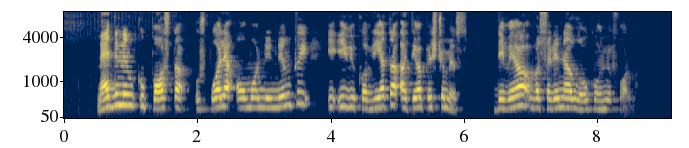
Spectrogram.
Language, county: Lithuanian, Vilnius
